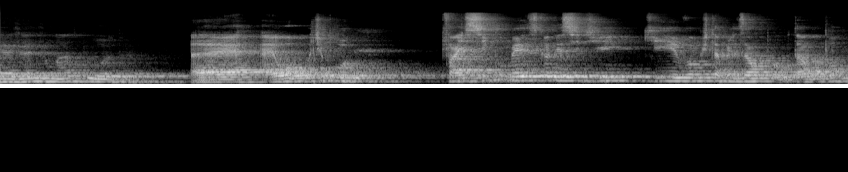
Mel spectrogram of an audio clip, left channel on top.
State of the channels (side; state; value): right; silent; 67 dB below the other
